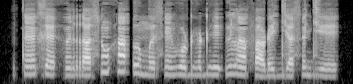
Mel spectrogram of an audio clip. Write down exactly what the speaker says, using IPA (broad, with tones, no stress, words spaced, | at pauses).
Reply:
tɛ̃˨˦xɛ˨ hə̃˨ra˨ sõ˦hã˦ ʔɤ˦˨mə˨sẽ˧ vo˧ɖʱə˧ɖʱe˧ʔɨ˦ lã˧fa˨ɽe˧ dʲa˨sə̃˦ dʲe˨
